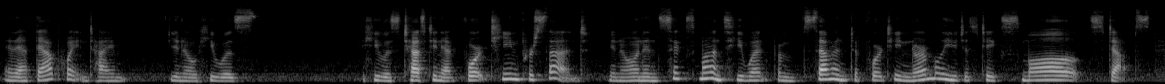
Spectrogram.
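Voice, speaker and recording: A woman telling a personal story conversationally, in halting phrases, with a creaky voice. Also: fairly low pitch, darkish tone. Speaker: sign-to-voice interpreter.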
